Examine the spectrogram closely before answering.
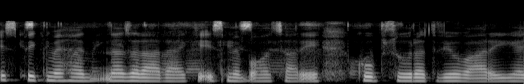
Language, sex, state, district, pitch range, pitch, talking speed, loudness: Hindi, female, Chandigarh, Chandigarh, 150-175 Hz, 160 Hz, 195 wpm, -22 LUFS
